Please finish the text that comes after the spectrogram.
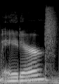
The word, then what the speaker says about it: Adair: just realized this but care rhymes with your last name adir adir and care so I'm ader and I care so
